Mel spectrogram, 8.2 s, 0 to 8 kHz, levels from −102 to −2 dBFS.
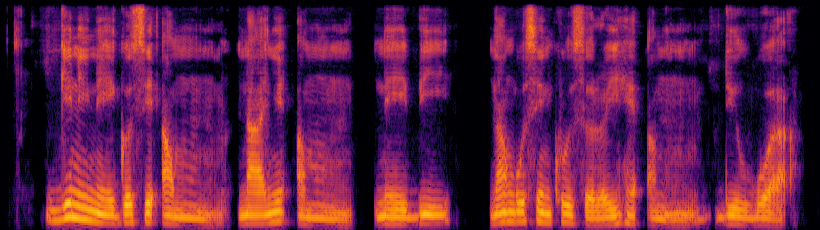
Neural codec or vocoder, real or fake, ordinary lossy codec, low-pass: codec, 16 kHz, 4.8 kbps, FACodec; fake; none; 7.2 kHz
